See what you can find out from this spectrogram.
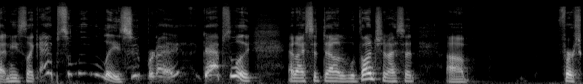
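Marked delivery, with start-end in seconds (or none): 0.5-2.6 high, bubbly fake-friendly yes; high eager gushing agreement; over-eager yes. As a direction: sell it like a grinning salesman. Eager agent's sudden reply.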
